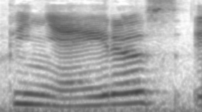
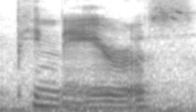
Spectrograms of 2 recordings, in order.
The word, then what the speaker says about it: Pinheiros: Piñeros is in, Spanish, but in English most people call it Pineros.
